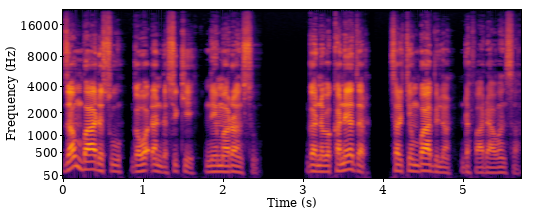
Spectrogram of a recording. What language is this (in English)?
Hausa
